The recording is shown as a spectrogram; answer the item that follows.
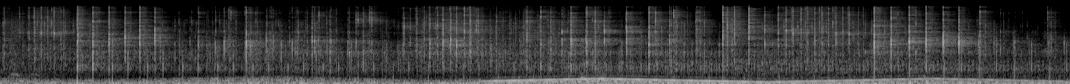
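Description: Horror sound-design drone: a low rumble under dense crackling clicks, joined about halfway by a low tone that slowly rises and falls, each swell lasting about three seconds.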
